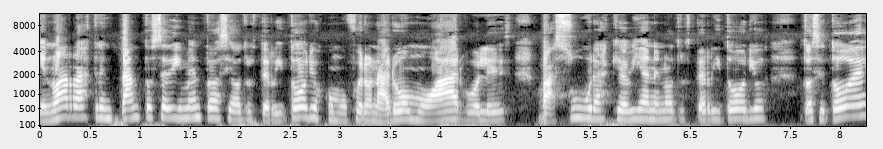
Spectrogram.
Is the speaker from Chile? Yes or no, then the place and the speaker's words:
yes; Docamávida, Maule, Chile; vengo de la comunidad de Docamávida, es una comunidad absolutamente agrícola, a 30 kilómetros de la playa.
